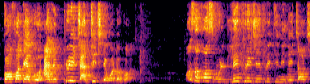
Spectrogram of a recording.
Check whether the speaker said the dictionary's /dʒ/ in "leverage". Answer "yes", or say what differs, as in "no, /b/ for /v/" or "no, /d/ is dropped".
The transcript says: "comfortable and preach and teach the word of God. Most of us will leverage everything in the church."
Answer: yes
